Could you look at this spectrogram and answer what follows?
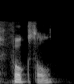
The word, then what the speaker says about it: forecastle: There are other nautical terms that do the weird pronunciation too, like forecastle being pronounced fo'c'sle.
